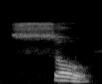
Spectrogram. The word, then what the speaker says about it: sou: Well, eu, it's not o or eu, sou, it's a long O, sou. If you're not sure, imagine the word soul and remove the L.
